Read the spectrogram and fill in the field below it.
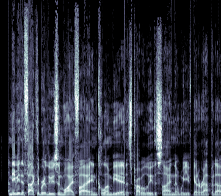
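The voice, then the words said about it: Smooth radio-style voice. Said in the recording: “You got a great voice. ... You've got like the smooth rock radio voice.”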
